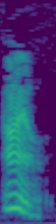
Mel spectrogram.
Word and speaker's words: aisle: In that blank space, write the word aisle. Aisle, A-I-S-L-E. Boy, that sure isn't spelled like it sounds, is it?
